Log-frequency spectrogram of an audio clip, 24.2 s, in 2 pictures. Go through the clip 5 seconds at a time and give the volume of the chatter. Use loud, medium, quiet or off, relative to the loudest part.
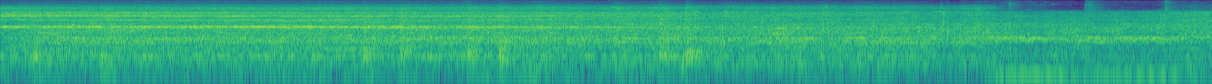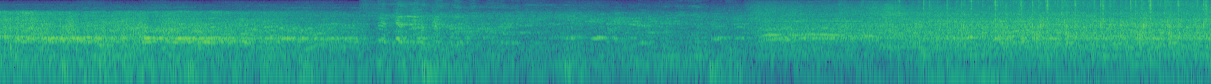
loud, loud, loud, medium, loud.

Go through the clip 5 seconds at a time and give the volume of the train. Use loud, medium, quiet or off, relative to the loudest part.
loud, loud, quiet, quiet, quiet.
